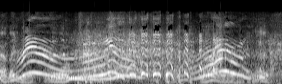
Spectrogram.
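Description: cat meowing

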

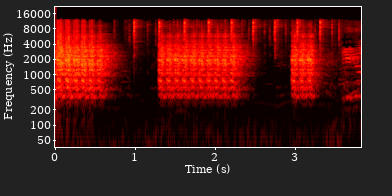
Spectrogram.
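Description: gunfire

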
